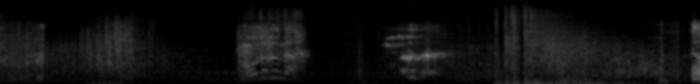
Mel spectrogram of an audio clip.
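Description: Naval gunfire in World of Warships: distant booming salvos and shell sounds come in scattered bursts, mixed with quieter game effects and someone talking over parts of the action.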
